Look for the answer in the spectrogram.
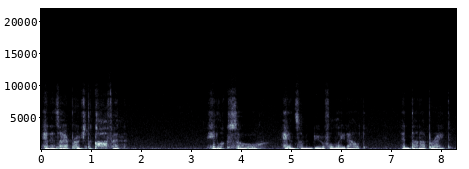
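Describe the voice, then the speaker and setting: A man performing an ASMR monologue as a gentle, grieving storyteller in a witch-trial roleplay, speaking softly and haltingly in a breathy, often whispered voice close to the microphone. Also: mid-range voice, slight background noise, close to an everyday voice, poor audio. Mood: grieving, tender. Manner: slow, halting, earnest, soft-spoken. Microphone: close binaural microphone.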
